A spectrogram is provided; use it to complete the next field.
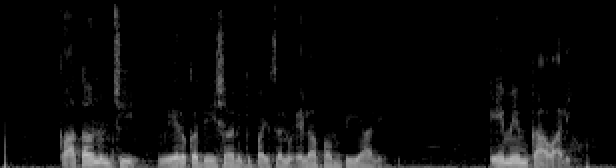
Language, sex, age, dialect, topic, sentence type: Telugu, male, 18-24, Telangana, banking, question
